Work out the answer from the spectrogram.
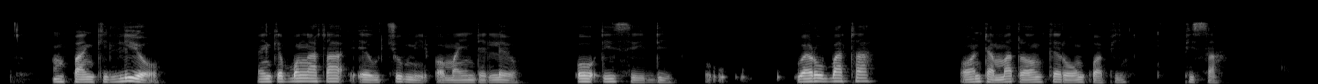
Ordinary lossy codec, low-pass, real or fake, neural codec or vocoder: none; 7.2 kHz; real; none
